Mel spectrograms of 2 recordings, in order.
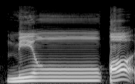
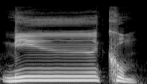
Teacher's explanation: Qaf karena termasuk huruf isti'la maka ikhfa'nya ditebalkan ya, gunnah di ikhfa'nya ditebalkan. Kalau huruf kaf tidak termasuk huruf isti'la maka ditipiskan ya. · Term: tebal dan tipis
